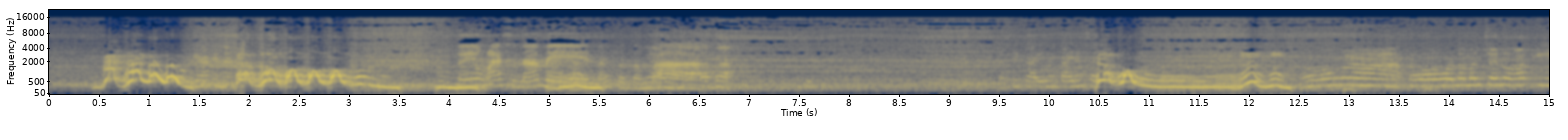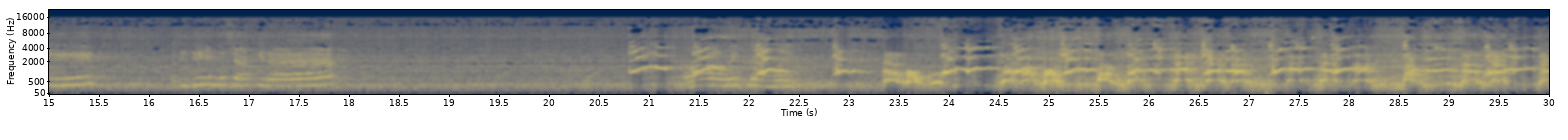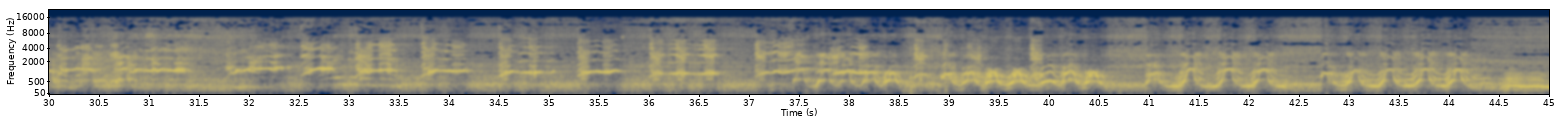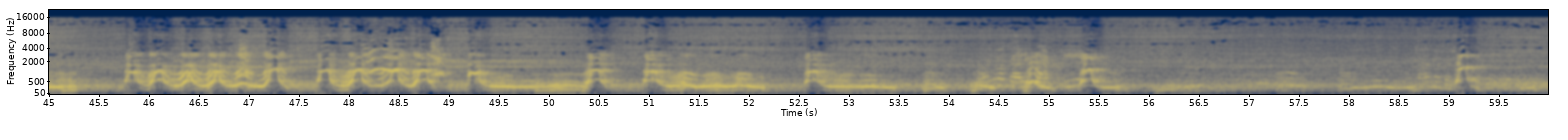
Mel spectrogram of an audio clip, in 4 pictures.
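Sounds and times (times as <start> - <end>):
puppy whining and yelping: 20.8 - 44.4, 45.8 - 49.4.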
